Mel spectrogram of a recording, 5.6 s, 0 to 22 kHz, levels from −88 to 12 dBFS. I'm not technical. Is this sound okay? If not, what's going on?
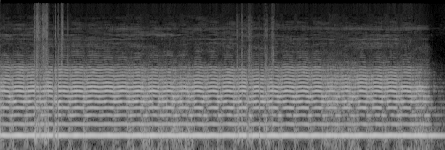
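No. Gain pumping runs through the whole piece: the music's level keeps surging and sinking, most likely because the level was set too high and an automatic limiter keeps pulling it back.

Loose connector crackle appears from 0.43 to 0.85 s and again from 2.96 to 3.43 s. A bad cable contact is breaking the signal, causing bursts of scratchy crackling.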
